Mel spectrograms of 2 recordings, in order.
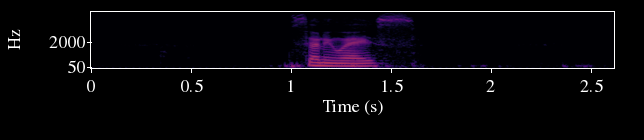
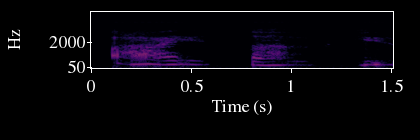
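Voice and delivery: tender whisper; 5 semitones higher, 25 dB quieter than usual. Retold or imitated. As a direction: breathe it like a loving secret. God's letter read tenderly.

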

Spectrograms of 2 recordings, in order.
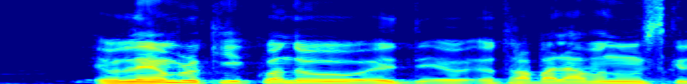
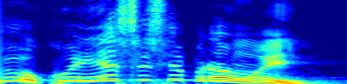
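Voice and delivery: high-pitched excited exclamation of recognition; 13 semitones higher, 4 dB louder than usual. Retold or imitated. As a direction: imitate her delighted discovery, voice jumping up high. Acts out woman recognizing Abraham.

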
